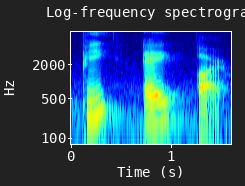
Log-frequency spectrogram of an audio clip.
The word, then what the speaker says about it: PAR: refer to by the acronym p a r pronounced par this will include the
